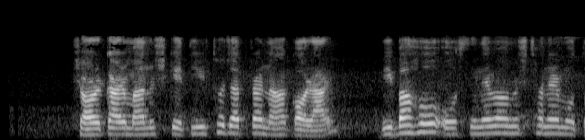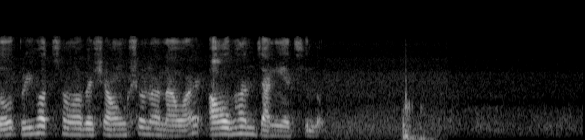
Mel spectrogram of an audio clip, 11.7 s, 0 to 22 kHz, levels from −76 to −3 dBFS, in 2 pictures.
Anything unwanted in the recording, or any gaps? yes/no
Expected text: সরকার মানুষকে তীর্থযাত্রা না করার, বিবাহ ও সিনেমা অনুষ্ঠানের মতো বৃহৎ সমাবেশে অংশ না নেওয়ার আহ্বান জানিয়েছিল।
yes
